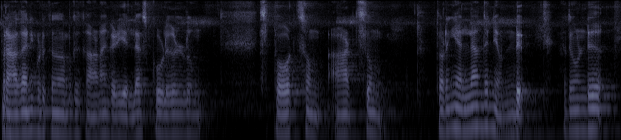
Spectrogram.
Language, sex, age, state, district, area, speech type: Malayalam, male, 18-30, Kerala, Wayanad, rural, spontaneous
